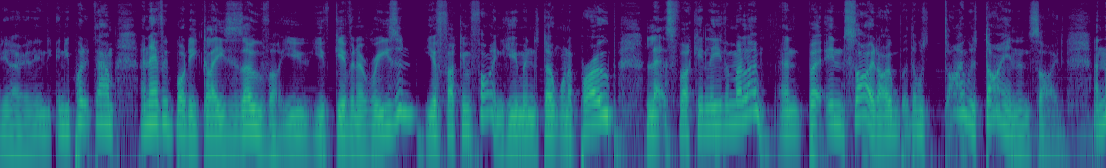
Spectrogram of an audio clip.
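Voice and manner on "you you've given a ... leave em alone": ordinary delivery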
